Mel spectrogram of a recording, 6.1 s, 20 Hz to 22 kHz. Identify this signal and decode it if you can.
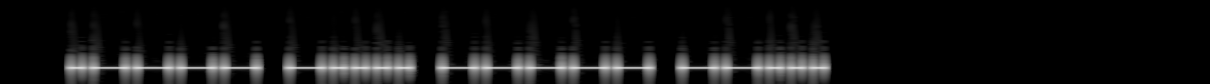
Morse code, heard as a keyed tone, about 22 wpm, 700 Hz. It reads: 1607
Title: Numbers - Contest Style - 4-Digit 22wpm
